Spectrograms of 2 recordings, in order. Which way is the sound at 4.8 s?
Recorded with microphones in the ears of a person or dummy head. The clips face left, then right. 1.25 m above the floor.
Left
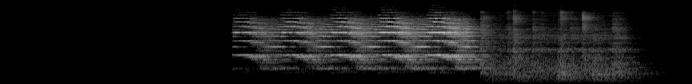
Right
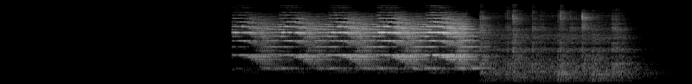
40° right (ahead or behind).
